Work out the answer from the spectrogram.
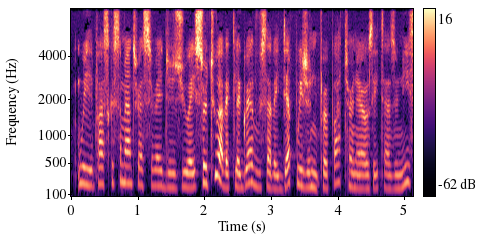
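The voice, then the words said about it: Foreign accent speaking French. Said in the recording (French): “Je suis déterminée de perdre mon accent, si je peux.”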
